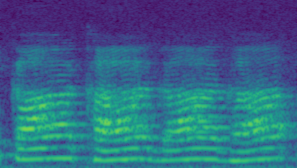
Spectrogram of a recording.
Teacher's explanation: इनका उच्चारण स्थान है कंठ और जीभ के नीचे का भाग। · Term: कंठ वर्ग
